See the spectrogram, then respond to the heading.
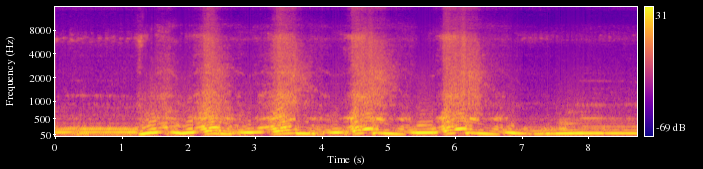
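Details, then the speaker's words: Ford Torino turbocharged inline six after a new exhaust system was installed: a deep, smooth burble with a few revs, much deeper and without the raspy pitch it had before, so the exhaust sounds normal. "it's definitely a lot deeper without as much of a raspy pitch as what it had before so that's positive"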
